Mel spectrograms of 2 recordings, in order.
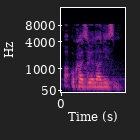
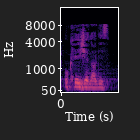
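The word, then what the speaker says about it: occasionalism: چون تو فلاسفه غرب مالبرانش در واقع همین نظریه رو داره که میگه اینا، اون تعبیرش چیز دیگه است، میگه علل موقعی، به تعبیر انگلیسیش چیه؟ اوکازیونالیسم. انگلیسی اون فرانسویه، تلفظ فرانسوی، انگلیسیش اوکیژنالیسم.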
